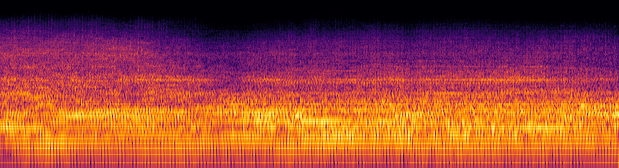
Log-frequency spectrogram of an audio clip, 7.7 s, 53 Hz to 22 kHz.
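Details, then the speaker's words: Kawasaki-powered mower, stored 5 months on ethanol-free fuel without stabilizer, about 30°F, after choke warm-up: loud, even low idle with no surging, no sputter once past a brief stumble at start, slight smoke; normal idle. "so there's low idle sounds like it's running good not spluttering or anything"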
